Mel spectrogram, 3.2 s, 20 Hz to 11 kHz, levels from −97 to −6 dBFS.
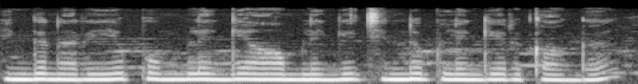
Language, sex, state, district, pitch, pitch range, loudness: Tamil, female, Tamil Nadu, Kanyakumari, 215 Hz, 210-220 Hz, -15 LUFS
